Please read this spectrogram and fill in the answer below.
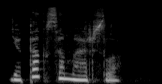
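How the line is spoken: Quiet female voice. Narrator (Ukrainian): тихо мовила Люсі

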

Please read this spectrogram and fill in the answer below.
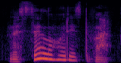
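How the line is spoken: Joyful. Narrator (Ukrainian): радісно

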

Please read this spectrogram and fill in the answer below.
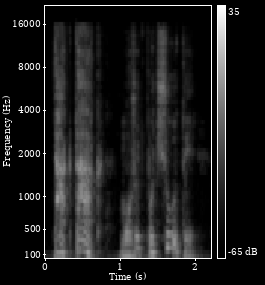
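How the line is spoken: Whispering. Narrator (Ukrainian): зашепотів Остап

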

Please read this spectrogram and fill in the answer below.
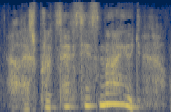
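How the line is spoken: Loud whisper. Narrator (Ukrainian): голосно прошепотіла Герміона

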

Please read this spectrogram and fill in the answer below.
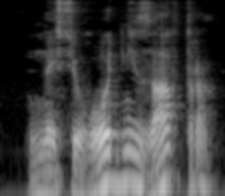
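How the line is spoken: Plain. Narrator (Ukrainian): сказав Дядєв

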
